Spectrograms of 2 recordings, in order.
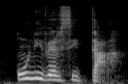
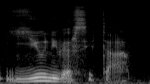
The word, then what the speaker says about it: università: And università, rather than università. And these are tricky because their English equivalents contain a consonant y sound.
